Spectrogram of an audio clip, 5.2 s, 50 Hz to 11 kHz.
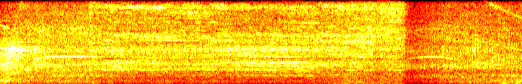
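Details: Makita DGA404 18V 4-inch brushless cordless grinder after rental and maintenance, grinding scrap steel as a final test. A steady high-pitched hiss, speed holding even with no rattle or bearing growl. Healthy; no parts needed replacing.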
